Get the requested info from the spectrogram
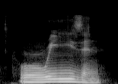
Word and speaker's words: reason: Reason, reason. Esa se escribe con E y se suena con I. Reason, that's the reason. Y la S es reason.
